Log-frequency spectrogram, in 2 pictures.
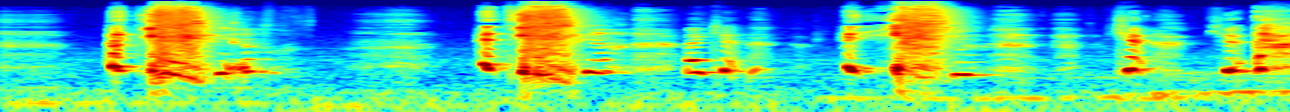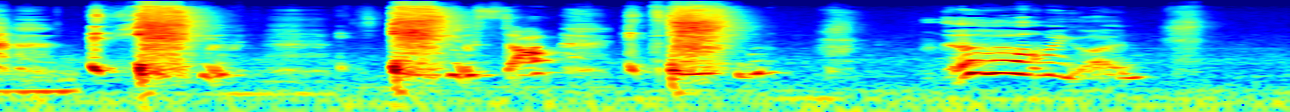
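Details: Female in a sneezing fit she cannot stop after warning she would sneeze: a run of about six forceful sneezes with sharp breaths between, ending in a voiced gasp.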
